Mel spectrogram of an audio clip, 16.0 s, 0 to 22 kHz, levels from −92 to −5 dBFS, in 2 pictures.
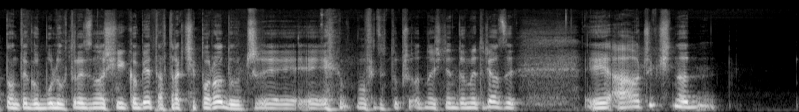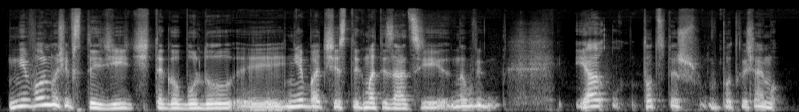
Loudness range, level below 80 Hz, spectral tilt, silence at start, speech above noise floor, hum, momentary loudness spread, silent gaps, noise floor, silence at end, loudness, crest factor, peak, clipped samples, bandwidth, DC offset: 6 LU; -56 dBFS; -6 dB/octave; 0.05 s; 49 dB; none; 13 LU; none; -69 dBFS; 0.25 s; -20 LUFS; 18 dB; -2 dBFS; under 0.1%; 16 kHz; under 0.1%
